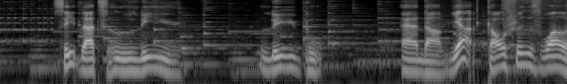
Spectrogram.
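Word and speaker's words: 呂布: That is a hard word to pronounce for a lot of Westerners, but the name is Lu Bu. See, that's Lu Bu.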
